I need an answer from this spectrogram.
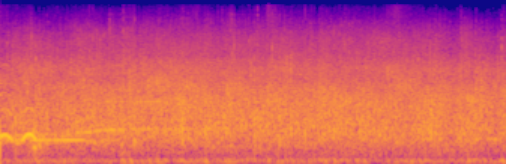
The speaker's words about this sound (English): Will you guys give her a round of applause as she comes up?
